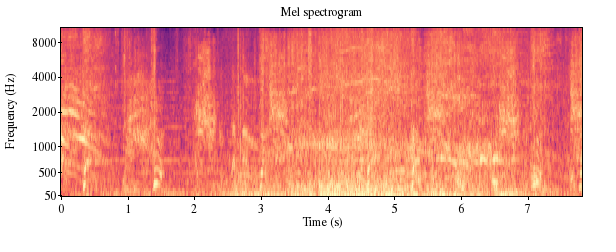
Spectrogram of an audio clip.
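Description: Spells whoosh and zap as a hero attacks.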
